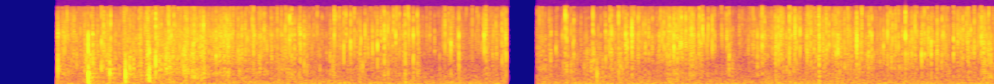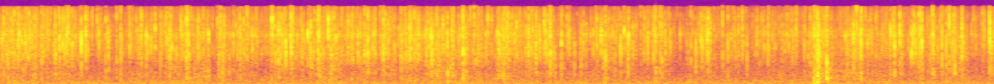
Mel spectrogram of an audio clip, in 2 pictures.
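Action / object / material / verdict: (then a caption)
scrape / book wrapped in plastic bubble wrap / plastic / none. A book-sized parcel of green plastic bubble wrap with a solid book inside is held in both hands and squeezed with fingers and long nails to crinkle and pop the bubbles. The result is a dense, continuous stream of bright, crisp crinkling and sharp little pops with almost no low end, broken only by a brief silence just before the four-second mark.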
